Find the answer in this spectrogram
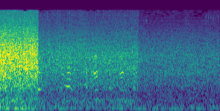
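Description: Waterfall rushing down a rock face as a steady hiss that cuts off suddenly less than half a second in. After that only a fainter hiss is left, with faint distant voices.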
